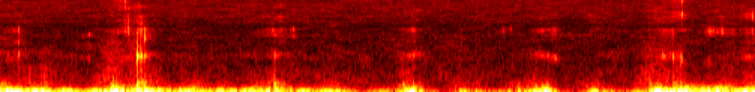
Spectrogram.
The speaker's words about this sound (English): Now it sounds like you are eating something soft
